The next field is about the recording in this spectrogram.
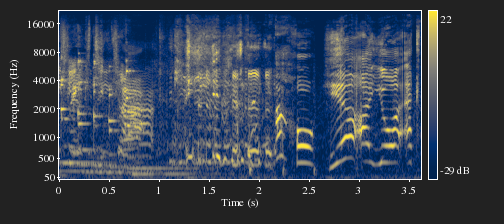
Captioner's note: all giggle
